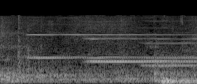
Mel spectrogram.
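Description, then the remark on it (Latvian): A chamber bell rings at a session of deputies, with a sustained, steady tone that holds for about two seconds, heard moderately loud over a hum of room noise. “Paldies, lūdzu zvanu.”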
